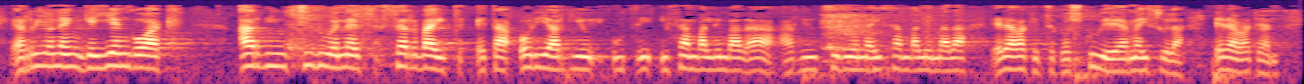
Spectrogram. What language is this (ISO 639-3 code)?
eus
